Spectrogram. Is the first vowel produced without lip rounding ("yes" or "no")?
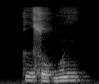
yes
